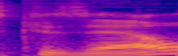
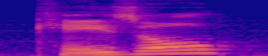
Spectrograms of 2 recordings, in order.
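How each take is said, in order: First: Cazale as kuh-ZELL, stress on the end; stress on second syllable. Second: Cazale as KAY-zul, stress up front; stress on first syllable. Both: Shown as a demonstration. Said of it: "not quite sure how it's pronounced".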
